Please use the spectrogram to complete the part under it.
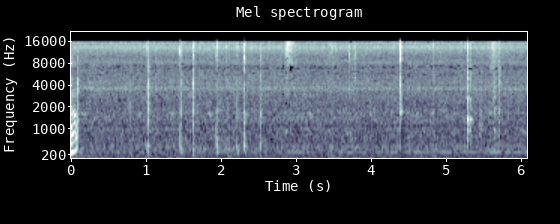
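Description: A wooden spoon stirs soup in a pan.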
